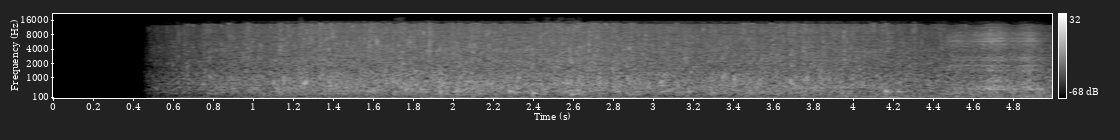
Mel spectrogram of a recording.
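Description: The Metolius River flows steadily along its banks, a broad continuous rush of water close by with no voices.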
